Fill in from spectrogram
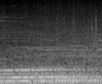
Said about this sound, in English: The behemoth turned its head and roared again.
